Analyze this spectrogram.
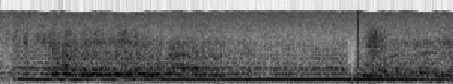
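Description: Racing cars, a Ferrari leading the race, produce a loud, steady engine drone at a constant pitch, with a brief sharp burst of noise near the end.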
